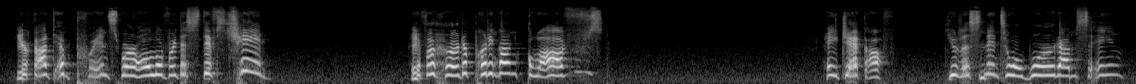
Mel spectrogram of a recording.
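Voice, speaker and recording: A put-on character voice at an extremely high pitch, a moderate pace and long, frequent pauses. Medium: dub. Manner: aggressive, shouting.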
